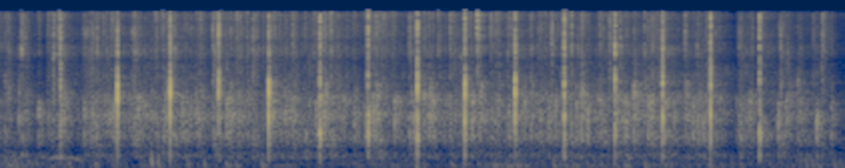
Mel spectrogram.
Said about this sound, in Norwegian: Velkommen opp. Og gi dem en applaus.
